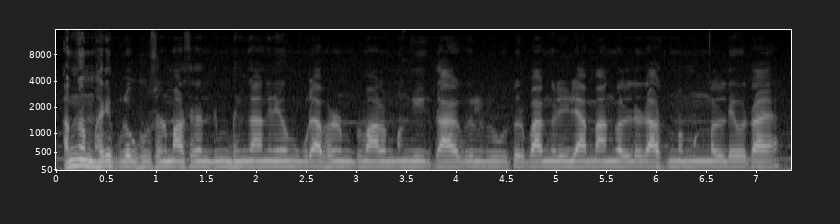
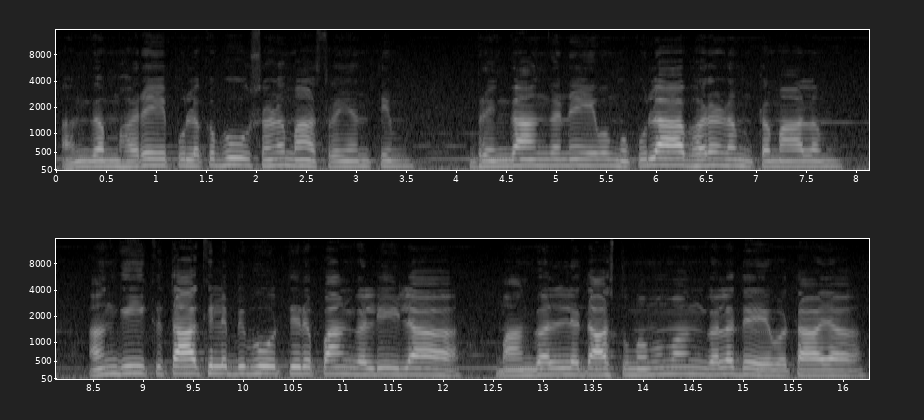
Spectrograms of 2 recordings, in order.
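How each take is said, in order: First: It is recited quickly and carelessly. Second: It is recited slowly and calmly.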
